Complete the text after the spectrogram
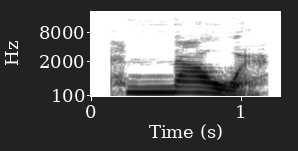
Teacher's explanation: hour starts with an H, but H is silent. So it actually starts with a vowel sound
